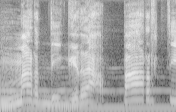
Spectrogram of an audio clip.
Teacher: da non pronunciare mai la S. No, assolutamente, mai.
